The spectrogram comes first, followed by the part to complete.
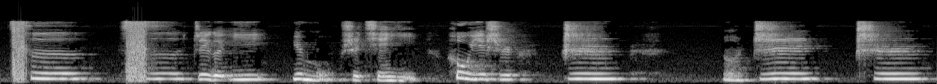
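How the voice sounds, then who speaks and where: A woman teaching Chinese pronunciation, drawing out each model word slowly for her students to repeat. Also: a little high, a little mellow, slight background noise. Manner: slow, drawn-out model words for repeating. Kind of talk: pronunciation lesson. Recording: dull, echoey room.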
